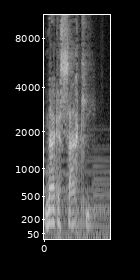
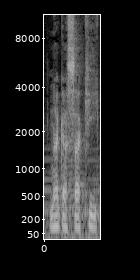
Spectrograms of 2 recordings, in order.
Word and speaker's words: Nagasaki: When it comes to pronouncing Japanese names, all syllables have the same stress. So we tend to say things like Hiroshima or Nagasaki.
